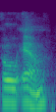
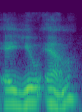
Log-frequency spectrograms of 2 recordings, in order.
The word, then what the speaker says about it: Om: practice omits one syllable which in Sanskrit has written om that's actually through the way that language works it's originally AUM but through the the rules of Sunday through various vowels get merged together it becomes om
